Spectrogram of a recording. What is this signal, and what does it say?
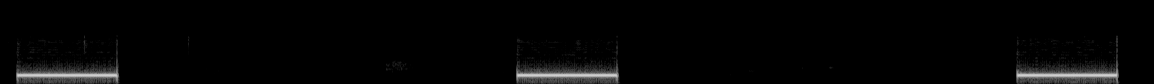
Ringback tone (Europe, 425 Hz).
